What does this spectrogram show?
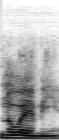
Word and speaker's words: Noemi: It's actually I was telling um our amazing leader uh it's pronounced Noemi. I didn't get an Emmy.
